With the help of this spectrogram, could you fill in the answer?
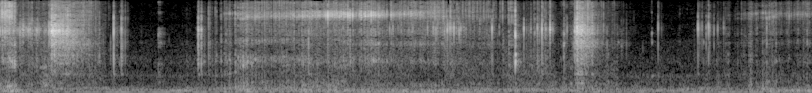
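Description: A metal blade scrapes and carves a solid, opaque bar of blue and white striped soap held in the hand, throwing off white powder and small cubes. The strokes give bright, dry, crunchy scraping sounds with almost no low end, some longer and sustained and a few sharper, louder cuts, separated by brief quiet pauses.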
